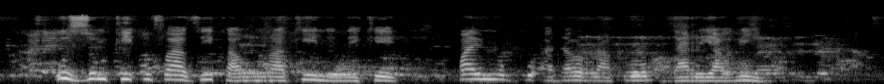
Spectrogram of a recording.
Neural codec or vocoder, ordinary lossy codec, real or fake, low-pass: none; Opus, 24 kbps; real; 9.9 kHz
